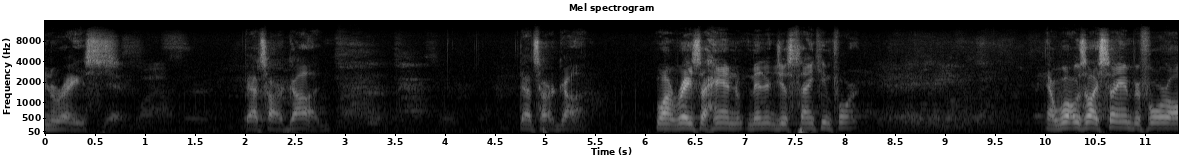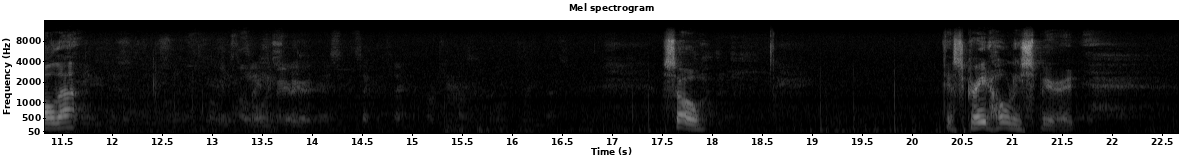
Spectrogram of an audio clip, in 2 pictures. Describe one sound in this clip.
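A middle-aged man speaks with animation through a microphone, with pauses between phrases.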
